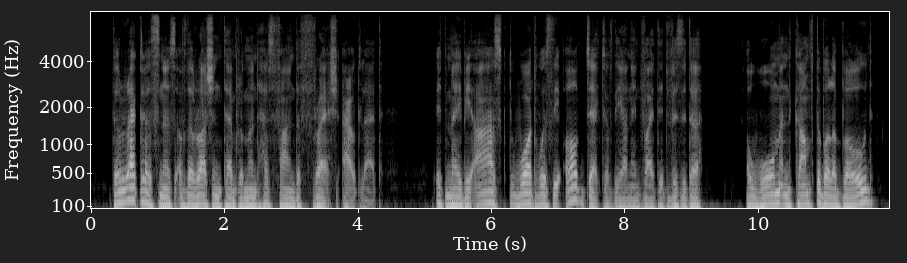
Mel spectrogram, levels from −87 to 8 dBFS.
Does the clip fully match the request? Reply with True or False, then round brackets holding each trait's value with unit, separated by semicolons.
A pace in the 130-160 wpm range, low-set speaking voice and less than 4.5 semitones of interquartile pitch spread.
True (140 wpm; 95 Hz; 3.9 semitones)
